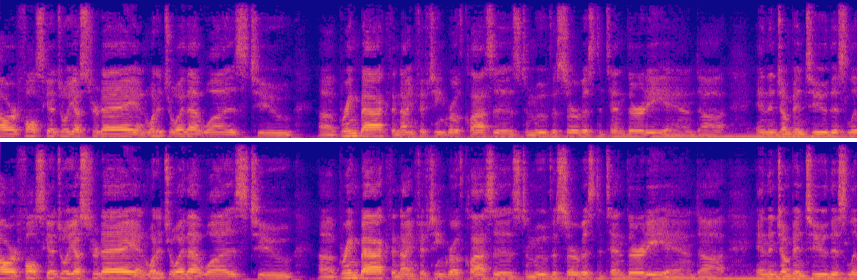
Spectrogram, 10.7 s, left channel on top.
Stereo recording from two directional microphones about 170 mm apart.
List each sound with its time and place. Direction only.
0.0 s speech: 10° right (ahead or behind)
4.0 s speech: 10° right (ahead or behind)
